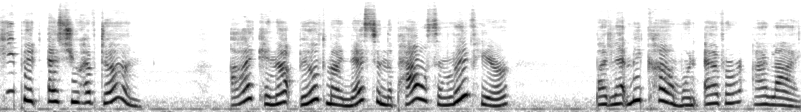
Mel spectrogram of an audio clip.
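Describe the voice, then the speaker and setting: A woman's put-on character voice, high in pitch, gentle and warm in tone, at a moderate pace. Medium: read story. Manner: gentle, warm.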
